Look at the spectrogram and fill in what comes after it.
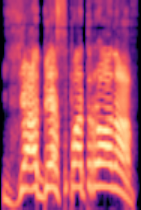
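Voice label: voice soviet infantry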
